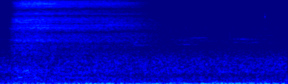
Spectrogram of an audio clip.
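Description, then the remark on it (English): A long, deep breath drawn in during a breathing exercise, extending the belly, a steady airy rush lasting over a second, then fading into a quiet low rumble with no talking. “So we breathe in, extending our belly, and out with a loud sigh to get any stale air out.”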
